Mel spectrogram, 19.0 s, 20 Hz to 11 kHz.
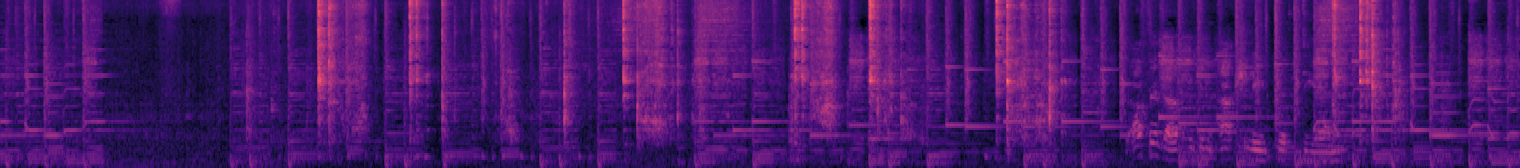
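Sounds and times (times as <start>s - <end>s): background music: 0.0s - 2.0s, 2.8s - 19.0s
metal ladle scraping a pot: 4.0s - 11.7s, 12.4s - 13.4s, 16.6s - 17.6s.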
